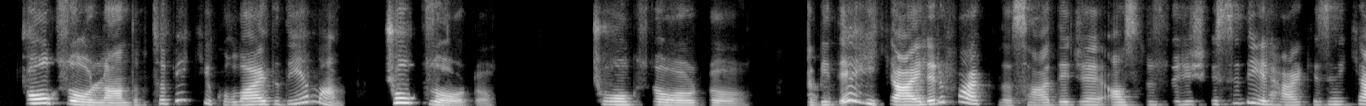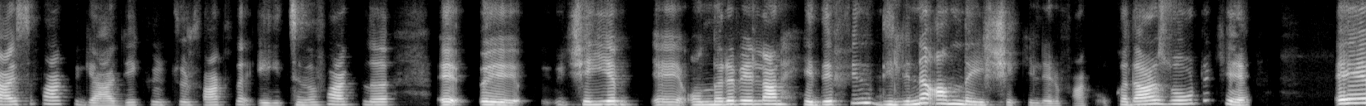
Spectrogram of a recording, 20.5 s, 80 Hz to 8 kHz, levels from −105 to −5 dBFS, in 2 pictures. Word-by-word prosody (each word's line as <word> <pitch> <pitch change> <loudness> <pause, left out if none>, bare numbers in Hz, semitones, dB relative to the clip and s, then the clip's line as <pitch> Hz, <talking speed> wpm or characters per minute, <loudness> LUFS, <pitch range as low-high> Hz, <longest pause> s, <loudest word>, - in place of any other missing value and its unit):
Çok 325 +2 +4
zorlandım. 185 -5 +1
Tabii 280 +2 -10
ki 285 - -11
kolaydı 225 +3 -1
diyemem. 370 +11 -6 0.3
Çok 345 0 +4
zordu. 185 -7 -2 0.7
Çok 220 -2 -3
zordu. 175 -5 -4 0.5
Bir 210 0 -8
de - - 0
hikâyeleri 230 - +3
farklı. 275 - -3
Sadece 205 +4 -8
ast 195 +1 -7
üst 220 +1 -20
ilişkisi 235 +6 -15
değil. 295 -9 -3
Herkesin 210 +1 -9
hikâyesi 235 +2 -2
farklı. 255 -3 -5
Geldiği 170 +1 -6
kültür 200 0 -14
farklı. 205 +2 -6
Eğitimi 175 +3 -9
farklı. 215 -1 -3 0.4
Eee, - - +4
eee, 445 +3 +5 0.3
şeyi, 225 +1 +1
eee, 200 -2 -4
onlara 225 +4 +3
verilen 255 -1 +6
hedefin 230 +8 0
dilini 230 +8 +4
anlayış 245 -10 +5
şekilleri 170 -5 -11
farklı. 155 0 -16
O - - -30
kadar 230 +4 +5
zordu 265 +1 -2
ki. 195 -7 +1 0.7
Eee, 290 - +10
220 Hz, 125 wpm, -21 LUFS, 195-255 Hz, 0.7 s, Eee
